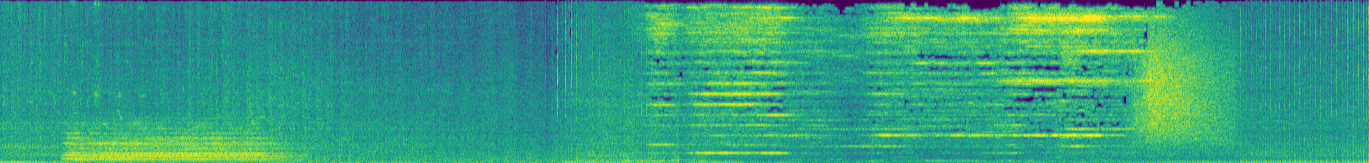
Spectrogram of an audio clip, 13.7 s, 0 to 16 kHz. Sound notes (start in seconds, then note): 0.6 louder train horn; 5.7 train wheels screeching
